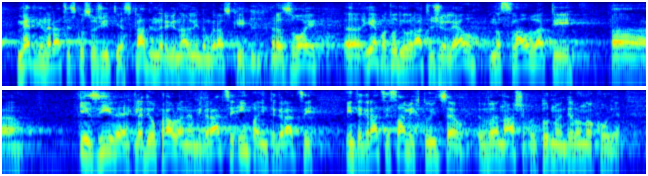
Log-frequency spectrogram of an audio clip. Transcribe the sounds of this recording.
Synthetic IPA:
mɛd̪ɡɛnɛɾaːt̪siskɔsɔʒiːt̪jɛsklaːd̪inaɾɛɡijɔnaːlnid̪ɛmɔɡɾaːfskiɾazʋɔːjjɛpat̪uːd̪iuɾaːt̪ʒɛlɛwnaslawlat̪i | iziːʋɛɡlɛd̪eupɾawlanjamiɡɾaːt̪siɛinpaint̪ɛɡɾai | int̪ɛɡɾaːt̪sijɛsaːmixt̪ujt̪sɛwʋənaʃɛkult̪uːɾnɔind̪eːlɔwnɔːkoːljɛ

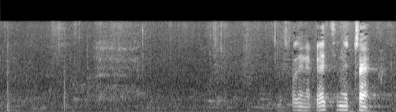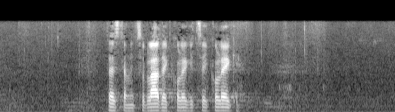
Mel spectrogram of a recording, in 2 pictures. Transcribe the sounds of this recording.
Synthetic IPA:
ɡospo̞d̪inepɾeːt̪sje̞d̪nit͡ʃe | pɾet̪st̪aʋnit̪seʋlˠaːd̪eikʰo̞leːɡit̪seiko̞leːɡe

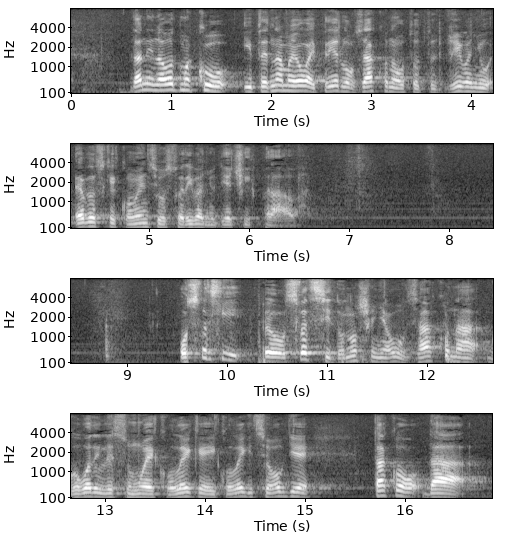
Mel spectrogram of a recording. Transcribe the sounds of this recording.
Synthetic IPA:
d̪anienao̞d̪makuipɾe̞d̪namajeo̞ʋajpɾjed̪lˠo̞ɡzaːko̞naopɾot̪ɾud͡ʒiːʋaɲuʔe̞ʋɾo̞pske̞ko̞nʋe̞nt̪sijeost̪ʋaɾiːʋaɲud̪je̞t͡ɕkixpɾa̰ːʋa̰ | osiosʋr̩t̪sid̪o̞no̞ʃe̞ɲao̞ʋo̞ɡzaːkʰo̞naɡo̞ʋo̞ɾilesumo̞je̞kʰo̞le̞ːɡe̞iko̞le̞ːɡit̪seo̞ːʋd̪je̞ | t̪ako̞d̪a

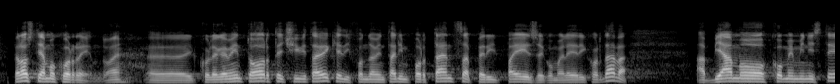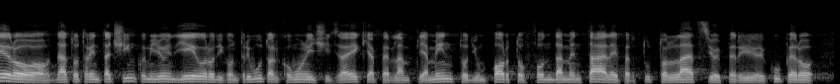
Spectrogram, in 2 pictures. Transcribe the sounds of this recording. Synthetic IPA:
peɾɔst̪jaːmokorːɛ̰nd̪oɛilkolːeɡament̪oɔrt̪et͡ʃivit̪avɛkʲːjad̪ifond̪ament̪aleimport̪ant̪sapeɾilpaeːzekomelɛjɾikord̪aːva | a̰bːjaːmokomeminist̪ɛːɾod̪aːt̪ot̪ɾɛnt̪at͡ʃiŋkwemiljoːnid̪iɛwɾod̪ikont̪ɾibuːt̪oalkomuːned̪it͡ʃivt̪avɛkʲːjaperlampljament̪od̪iumpɔrt̪ofond̪ament̪aːlepert̪ut̪ːolːat̪sːjoepːeɾilrekuːpeɾo

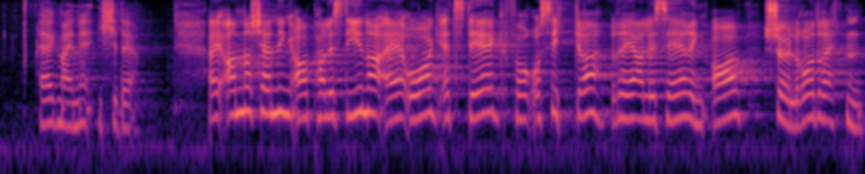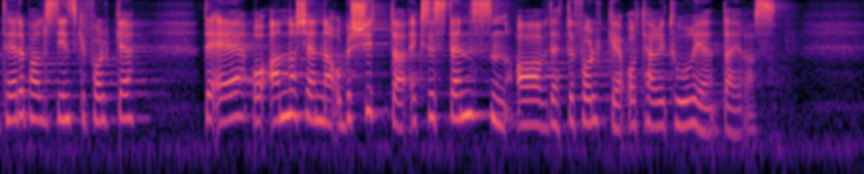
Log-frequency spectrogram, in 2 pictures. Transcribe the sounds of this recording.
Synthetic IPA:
ɛɡmæɪnəɪçːəd̪ɛ | æɪʔɑnːæʁçɛnɪŋɑʋpʰɑləst̪iːnɑʔæɾoːɡɛt̪st̪eːɡfɔɾɔsɪkʁɑʁɛɑlɪseːɾɪŋɑʋʃøːlʁoːd̪ʁɛt̪n̩t̪ʰɪld̪ɛpʰɑləst̪iːnskəfɔlkə | d̪̥ɛʔæɔʔɑnæʁçɛnəʔɔbəʂʏt̪ːəʔɛksɪst̪ɛnsn̩ɑʋd̪ɛt̪ːəfɔlkəʔɔt̪ʰæʁɪt̪ʰuːʁɪəd̪̥æɪʁɑ̰s

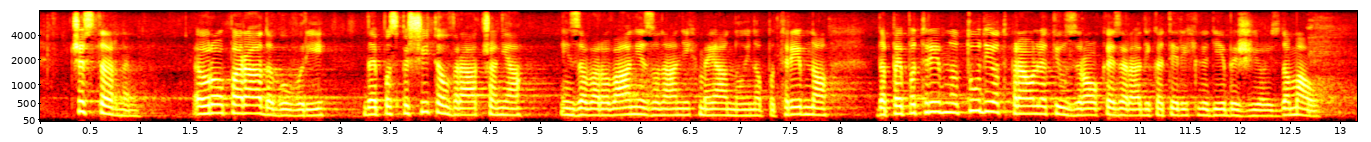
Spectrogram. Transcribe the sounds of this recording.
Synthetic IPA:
t͡ʃɛst̪əɾnɛm | ɛwɾoːpaɾaːd̪aɡɔʋɔɾi | d̪ajɛpɔspɛʃiːt̪ɛwʋɾaːt͡ʃanja | inzaʋaɾɔʋaːnjɛzunaːnjixmɛjaːnujnɔpɔt̪ɾeːbnɔ | d̪apajɛpɔt̪ɾeːbnɔt̪ud̪iɔt̪pɾaːwlʲjat̪iwzɾɔːkɛzaɾaːd̪ikat̪eːɾixljud̪jeːbɛʒijɔizd̪ɔmɔw

